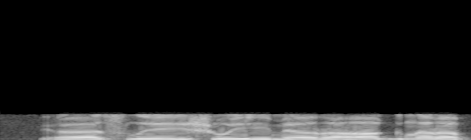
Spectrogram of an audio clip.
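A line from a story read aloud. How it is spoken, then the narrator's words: Grumbling. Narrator (Russian): проворчал Убе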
